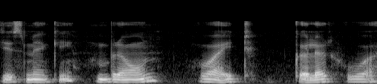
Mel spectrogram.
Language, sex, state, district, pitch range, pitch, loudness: Hindi, male, Himachal Pradesh, Shimla, 110-120 Hz, 115 Hz, -17 LUFS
